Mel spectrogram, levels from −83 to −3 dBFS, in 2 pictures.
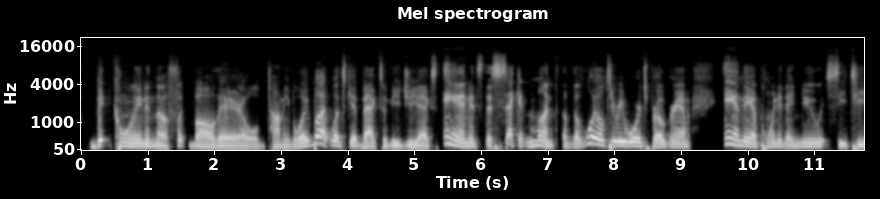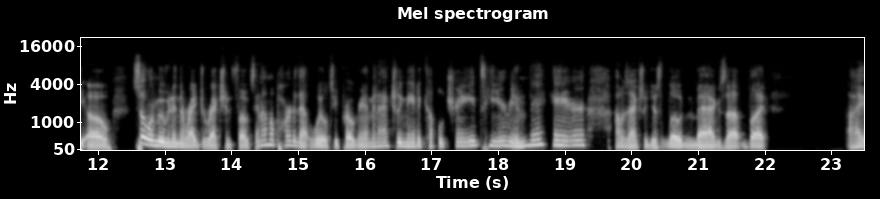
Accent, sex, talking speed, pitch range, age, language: American, male, 170 wpm, 105-135 Hz, 20-39, English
